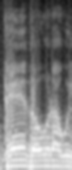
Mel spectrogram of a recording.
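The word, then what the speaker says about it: 北斗: 중국말로 배도라고 읽어요. 예, 여러분 중국 가셔서 이거 보시면 북두하고 안 읽죠? 예, 배도. 이렇게 읽습니다.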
